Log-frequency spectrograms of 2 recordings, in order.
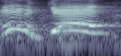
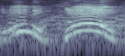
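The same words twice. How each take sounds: First: Very high, loud shriek of disbelief; shocked mom. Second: Higher, startled echo; incredulous question. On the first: Mom hearing her son is accused, shocked. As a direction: echo it as an aghast mother. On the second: Son echoing his dad's accusation, incredulous question. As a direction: repeat it in disbelief. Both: Acted.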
